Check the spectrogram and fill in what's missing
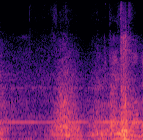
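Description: A bathroom drawer slid open or shut with a soft, brief wooden rumble and a light bump at the end, close by and quiet.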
